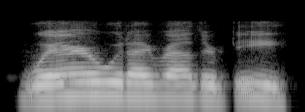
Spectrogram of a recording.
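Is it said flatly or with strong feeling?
strong feeling. It is said with more emotion.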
